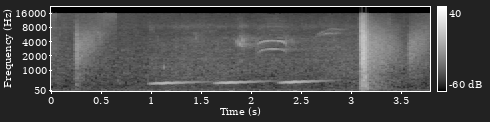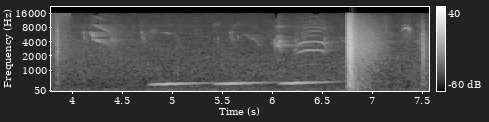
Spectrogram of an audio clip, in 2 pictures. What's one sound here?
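Short rising chirps sound as a hoe tills soil.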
